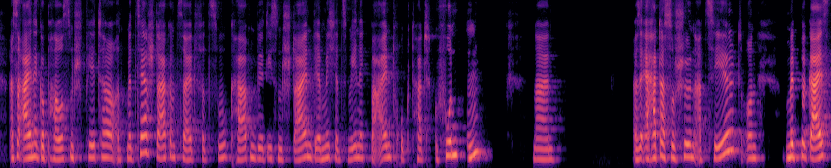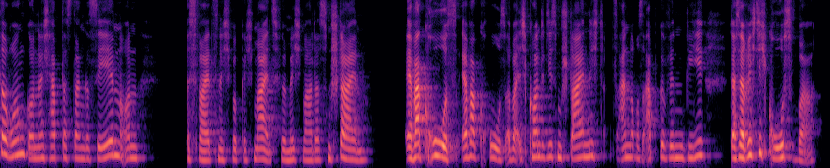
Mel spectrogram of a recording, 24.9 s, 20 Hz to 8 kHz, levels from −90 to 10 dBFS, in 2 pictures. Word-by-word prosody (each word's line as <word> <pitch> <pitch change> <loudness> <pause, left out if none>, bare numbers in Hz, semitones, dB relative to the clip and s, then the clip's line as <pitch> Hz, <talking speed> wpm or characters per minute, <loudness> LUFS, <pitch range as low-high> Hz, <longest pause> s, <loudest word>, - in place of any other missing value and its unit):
Also 215 - 0
einige 205 +1 +4
Pausen 190 +1 -1
später 215 0 -2
und 180 +3 -11
mit 195 0 -5
sehr 300 +1 +4
starkem 220 -7 -1
Zeitverzug 185 +1 -6
haben 195 +4 -2
wir 190 -1 -4
diesen 190 -1 -7
Stein, 185 +4 0
der 185 - -2
mich 205 +3 -3
jetzt 180 -1 -9
wenig 205 +2 -5
beeindruckt 205 -4 -4
hat, 180 -1 -7
gefunden. 260 - +1 0.6
Nein. 180 -1 -3 1.2
Also, 185 +1 +1
er 195 0 +3
hat 210 +3 +4
das 225 -2 +3
so 210 - +1
schön 220 +3 +1
erzählt 255 - +1
und 205 0 -3 0.4
mit 225 +2 +4
Begeisterung, 235 +5 +5
und 195 -4 -3
ich 205 0 -5
habe 205 0 -3
das 215 -1 -8
dann 200 -2 -4
gesehen, 200 +7 0
und 200 0 -5 0.7
es 185 -2 -8
war 170 -1 +2
jetzt 165 +1 -6
nicht 175 0 -7
wirklich 170 -1 -9
meins. 185 -5 -1
Für 175 -2 -6
mich 170 +1 -6
war 165 0 -5
das 175 0 -8
'n - - -2
Stein. 175 -3 0 0.5
Er 200 0 +4
war 225 +1 +11
groß 210 -5 +4
er 210 +3 +3
war 230 -1 +2
groß, 190 -6 -4
aber 190 - -3
ich - - -8
konnte 225 -1 0
diesem 220 0 -4
Stein 210 +1 0
nichts 230 +1 -9
anderes 205 -1 -5
abgewinnen 210 -2 -4
wie, 240 +5 -2 0.3
dass 205 +1 +4
er 210 -1 +10
richtig 265 +4 +2
groß 205 0 +1
war. 160 - -7
205 Hz, 170 wpm, -24 LUFS, 185-220 Hz, 1.2 s, war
